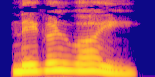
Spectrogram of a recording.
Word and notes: ನೇಗಿಲ್ವಾಯ್: kannada

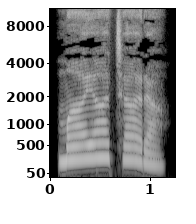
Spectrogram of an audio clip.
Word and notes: ಮಾಯಾಚಾರ: mayācāra

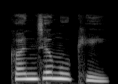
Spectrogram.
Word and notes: ಕಂಜಮುಖಿ: Kannada

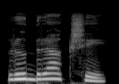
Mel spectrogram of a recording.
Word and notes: ರುದ್ರಾಕ್ಷ: rudrākṣa

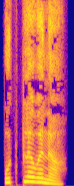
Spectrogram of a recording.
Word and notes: ಉತ್ಪ್ಲವನ: utplavana

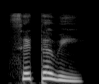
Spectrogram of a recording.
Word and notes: ಷಾಡವ: Kannada

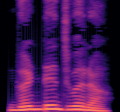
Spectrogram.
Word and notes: ಗಡ್ಡೆಜ್ವರ: gaḍḍe jvara

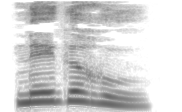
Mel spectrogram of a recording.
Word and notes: ನೆಗಹು: kannada

